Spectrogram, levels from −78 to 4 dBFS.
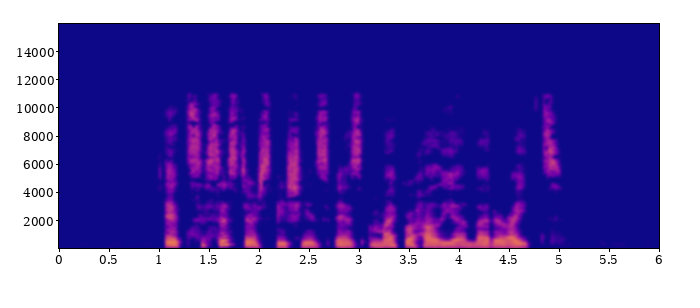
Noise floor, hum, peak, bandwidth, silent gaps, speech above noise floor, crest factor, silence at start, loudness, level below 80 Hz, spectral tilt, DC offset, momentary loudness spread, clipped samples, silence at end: -77 dBFS; none; -10 dBFS; 11.5 kHz; none; 50 dB; 18 dB; 1.05 s; -27 LUFS; -82 dBFS; -4 dB/octave; under 0.1%; 9 LU; under 0.1%; 1 s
